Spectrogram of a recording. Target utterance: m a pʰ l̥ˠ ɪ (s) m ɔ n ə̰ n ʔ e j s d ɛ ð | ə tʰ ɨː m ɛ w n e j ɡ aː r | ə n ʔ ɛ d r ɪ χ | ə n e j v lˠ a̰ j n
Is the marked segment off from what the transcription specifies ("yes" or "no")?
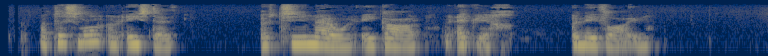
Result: no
